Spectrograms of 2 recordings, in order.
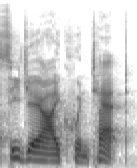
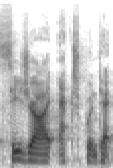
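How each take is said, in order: First: The letter X is left out before Quintet. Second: The letter X is spoken aloud before Quintet. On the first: The speaker calls it right. "that X is actually silent" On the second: The speaker calls it wrong. "I pronounced it just because I knew you would make, you would say that"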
